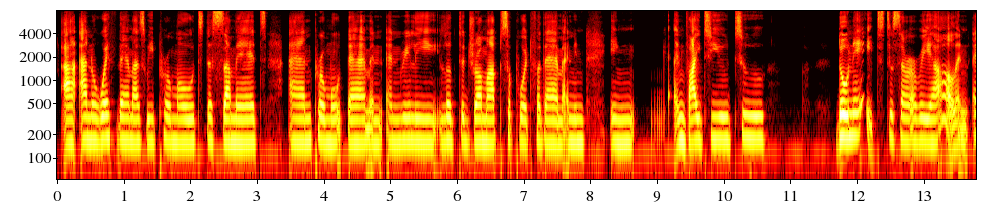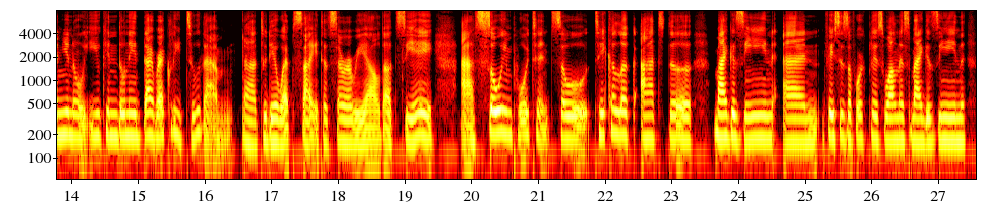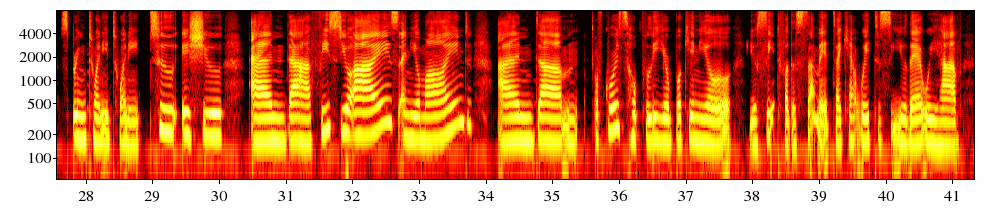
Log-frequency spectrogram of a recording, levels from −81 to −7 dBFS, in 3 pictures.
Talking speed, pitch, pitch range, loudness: 140 wpm, 165 Hz, 155-180 Hz, -21 LUFS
